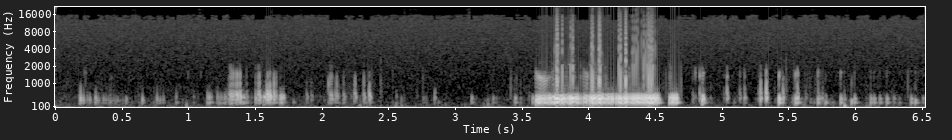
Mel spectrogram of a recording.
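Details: Belly sounds that began suddenly after eating a home-cooked meal the person thinks was undercooked: loud gurgling and rumbling with one long growl in the middle. Active bowel sounds (borborygmi).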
